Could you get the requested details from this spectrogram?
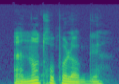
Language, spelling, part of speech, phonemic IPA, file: French, anthropologue, noun, /ɑ̃.tʁɔ.pɔ.lɔɡ/, Fr-anthropologue.ogg
- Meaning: anthropologist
